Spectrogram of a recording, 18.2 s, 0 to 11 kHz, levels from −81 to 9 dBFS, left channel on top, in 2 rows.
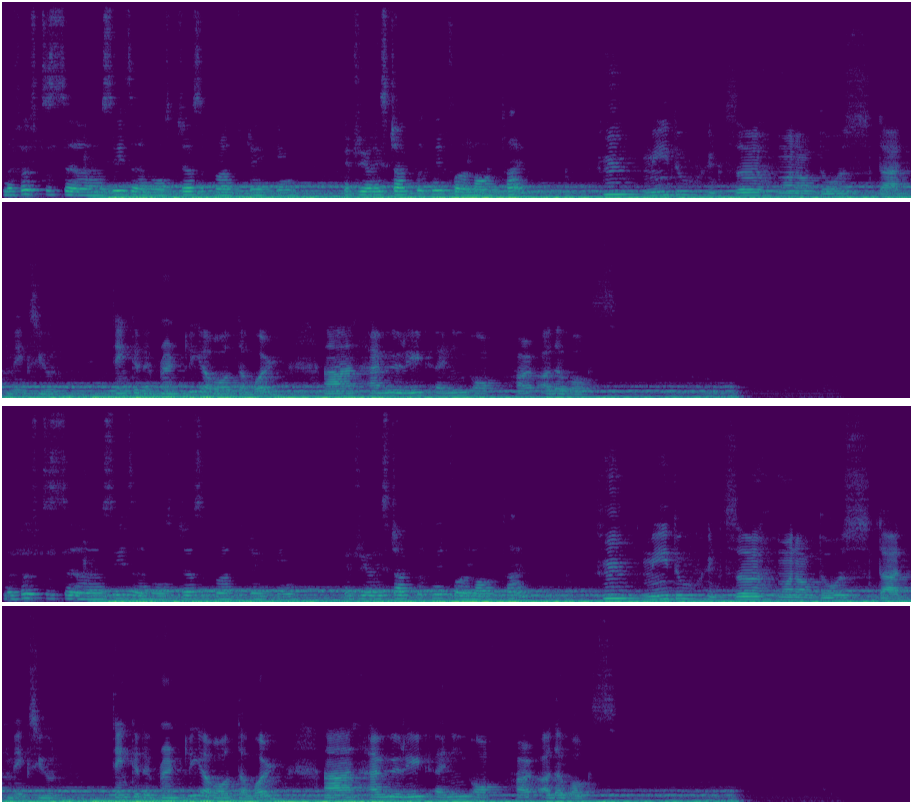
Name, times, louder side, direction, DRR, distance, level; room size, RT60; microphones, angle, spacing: voice 1, 0.0-2.9 3.4-5.3, left 5 dB, 70° left, 0.5 m, -33 dB
sound 1, 0.8-16.4, equal, 30° left, 0.7 m, -26 dB
voice 2, 6.0-15.2, right 2 dB, 20° right, 0.4 m, -37 dB
3.3 x 2.1 x 2.4 m
head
